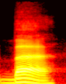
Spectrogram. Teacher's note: kita lihat makhraj huruf ba dengan intibaqu syafatain, dirapatkan bibirnya.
